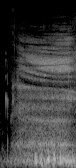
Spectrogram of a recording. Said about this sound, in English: Yawn. I have this disease where, like, whenever I try to sing or read out loud, I'll start yawning.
